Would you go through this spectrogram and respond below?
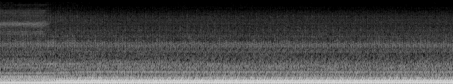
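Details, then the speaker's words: Old diesel given revs slowly after finally starting; deep, steady drone at raised, even speed, no knocking or stumbling: running cleanly. "So let's give it some revs. We'll do this slowly because there's going to be a monsoon coming out the back."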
